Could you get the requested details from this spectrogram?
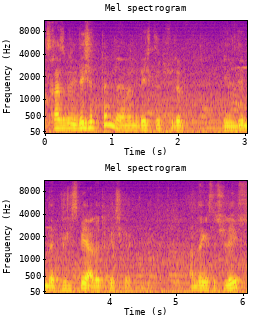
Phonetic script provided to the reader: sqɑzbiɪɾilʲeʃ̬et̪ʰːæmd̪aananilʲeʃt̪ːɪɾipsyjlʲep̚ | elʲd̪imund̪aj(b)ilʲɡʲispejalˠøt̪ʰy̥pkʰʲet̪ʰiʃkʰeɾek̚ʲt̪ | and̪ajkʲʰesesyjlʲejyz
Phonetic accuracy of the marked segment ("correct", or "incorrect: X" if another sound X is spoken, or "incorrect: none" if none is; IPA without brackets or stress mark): correct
